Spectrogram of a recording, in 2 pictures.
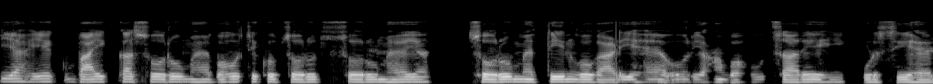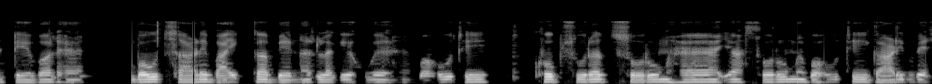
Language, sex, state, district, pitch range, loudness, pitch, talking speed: Hindi, male, Bihar, Jahanabad, 110-115 Hz, -19 LUFS, 115 Hz, 155 wpm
